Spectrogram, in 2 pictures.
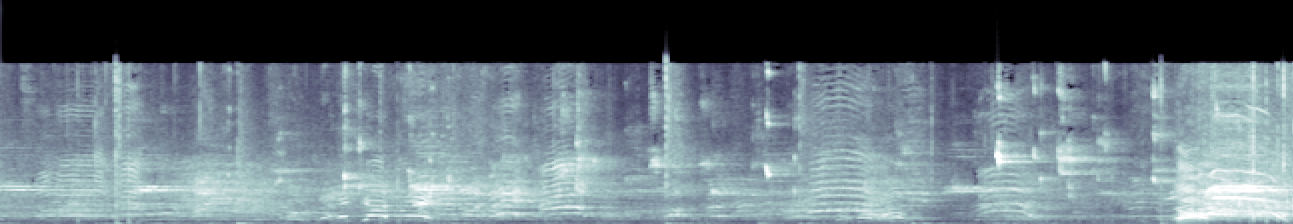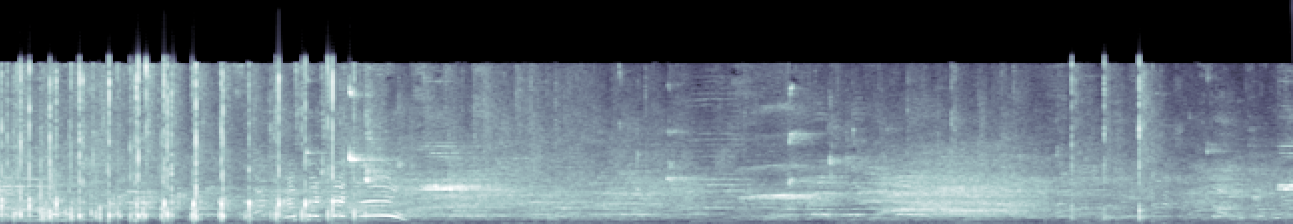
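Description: Indoor volleyball play: players' calls and shouts, sneakers squeaking on the court and the ball being struck. About twelve seconds in, a sudden loud burst of shouting and rapid clapping lasts about five seconds.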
